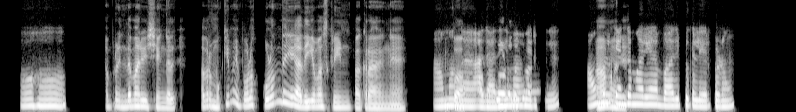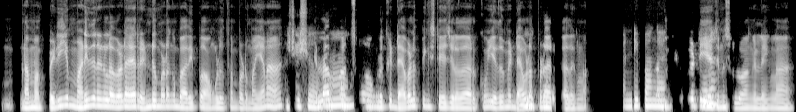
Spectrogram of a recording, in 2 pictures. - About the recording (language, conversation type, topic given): Tamil, podcast, இருட்டில் திரையைப் பார்ப்பது உங்கள் தூக்கத்தை பாதிப்பதா?
- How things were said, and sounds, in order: in English: "ஸ்கிரீன்"; other background noise; in English: "பார்ட்ஸ்ம்"; in English: "டெவலப்பிங் ஸ்டேஜ்ல"; in English: "டெவலப்டுடா"; in English: "பூபர்டி ஏஜ்ன்னு"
